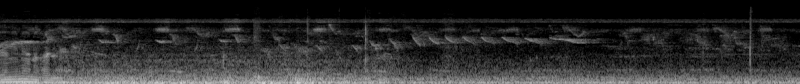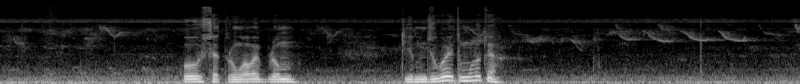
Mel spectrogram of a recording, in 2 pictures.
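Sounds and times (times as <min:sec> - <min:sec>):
low background rumble: 0:00.0 - 0:16.0
small songbirds chirping: 0:00.0 - 0:16.0.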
